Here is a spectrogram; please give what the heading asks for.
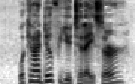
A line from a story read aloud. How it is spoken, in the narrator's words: asked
